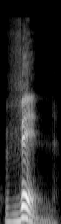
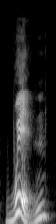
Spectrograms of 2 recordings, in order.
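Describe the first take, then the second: First: It starts with lip on teeth, a V sound. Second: It starts with rounded lips, a W sound. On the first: The speaker calls it wrong. "you get vin" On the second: The speaker calls it right. "instead of win"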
